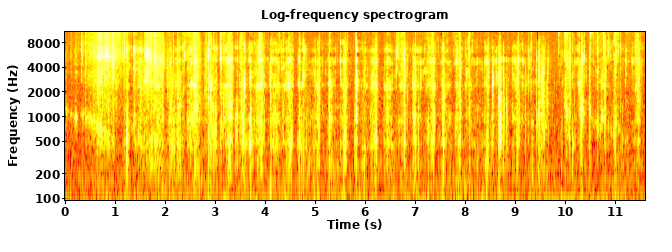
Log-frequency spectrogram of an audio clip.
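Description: A woman chews crunchy fried food close to a microphone.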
